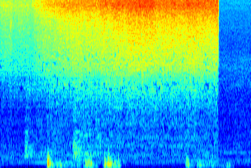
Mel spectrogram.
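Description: Chopped tomato with onions frying in a pan for bhindi gosht: a steady loud sizzle and hiss, broken by a few low thumps of stirring, that stops abruptly near the end.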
